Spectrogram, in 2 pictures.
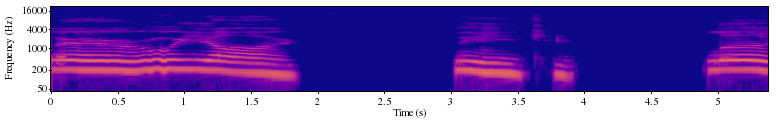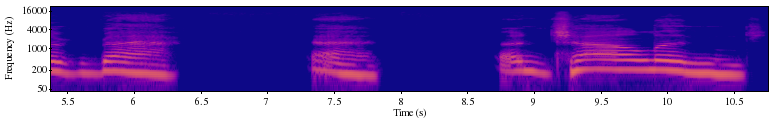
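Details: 46-year-old man with Parkinson's disease diagnosed at 35, about 11 years ago, which he describes as the most aggressive form, with mobility struggles and a deep brain neurostimulator implant; real patient; Parkinsonian speech (hypokinetic dysarthria).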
